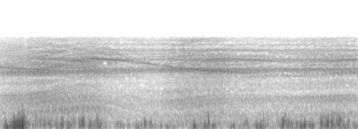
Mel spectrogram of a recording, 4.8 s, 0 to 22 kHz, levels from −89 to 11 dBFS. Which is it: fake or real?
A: real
